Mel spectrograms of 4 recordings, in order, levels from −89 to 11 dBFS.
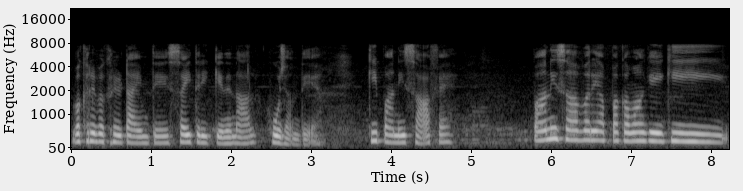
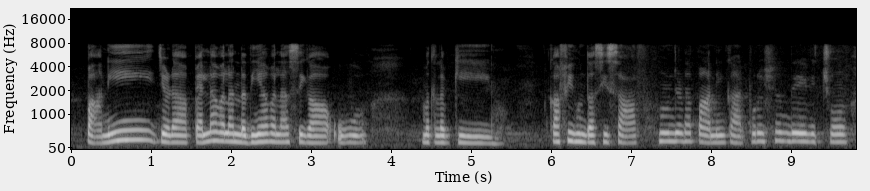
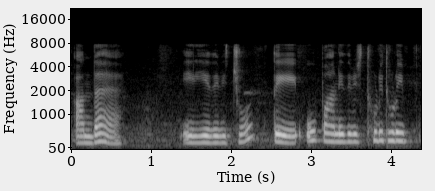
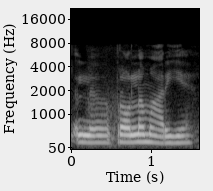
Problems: none marked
